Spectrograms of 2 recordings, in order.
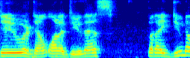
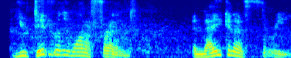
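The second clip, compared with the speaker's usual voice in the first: hushed, soft, fairly quiet aside; 8 dB quieter than usual. Speaking in character to Clyde, not quite whispering in his ear: said quietly. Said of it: "I will say kind of quietly".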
